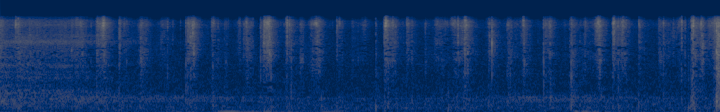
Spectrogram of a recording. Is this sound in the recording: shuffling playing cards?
yes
